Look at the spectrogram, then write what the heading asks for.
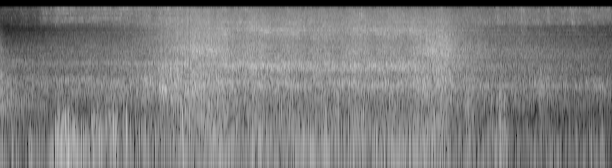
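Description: Amtrak Acela Express high-speed trainset passing through at speed: a rushing noise of wheels on rail and air that builds quickly, is loudest for several seconds as the cars go by, then fades as the train draws away.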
